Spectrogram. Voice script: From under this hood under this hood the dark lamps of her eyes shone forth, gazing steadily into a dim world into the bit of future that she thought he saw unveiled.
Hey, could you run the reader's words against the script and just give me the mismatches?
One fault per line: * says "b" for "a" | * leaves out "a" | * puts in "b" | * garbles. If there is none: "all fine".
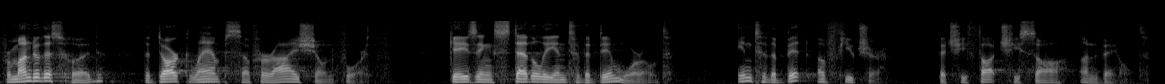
* leaves out "under this hood"
* says "the" for "a"
* says "she" for "he"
